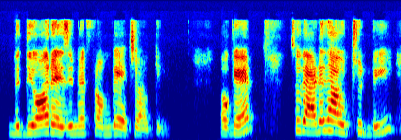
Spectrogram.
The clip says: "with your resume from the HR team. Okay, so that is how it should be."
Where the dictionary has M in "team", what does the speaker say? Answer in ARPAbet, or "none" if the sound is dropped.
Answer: none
